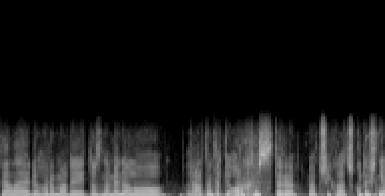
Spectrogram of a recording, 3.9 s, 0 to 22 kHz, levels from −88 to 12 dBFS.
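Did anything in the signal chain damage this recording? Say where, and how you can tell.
Yes. In the call processing, the automatic gain control judged the input too quiet and kept raising its gain from 0.05 s to 3.85 s. The speech and background noise swell together steadily, a rise in level that the speech itself doesn't account for.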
